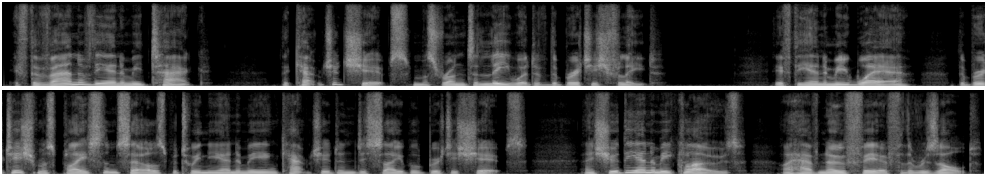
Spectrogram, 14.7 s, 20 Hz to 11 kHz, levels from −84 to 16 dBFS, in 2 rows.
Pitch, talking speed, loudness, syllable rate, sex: 150 Hz, 195 wpm, -18 LUFS, 5.8 syllables/s, male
